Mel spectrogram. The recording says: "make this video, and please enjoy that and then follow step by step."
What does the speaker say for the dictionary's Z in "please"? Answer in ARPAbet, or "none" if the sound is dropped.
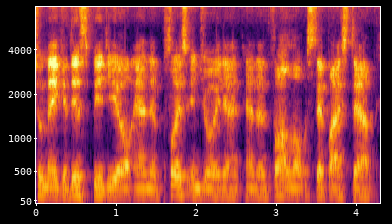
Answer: S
